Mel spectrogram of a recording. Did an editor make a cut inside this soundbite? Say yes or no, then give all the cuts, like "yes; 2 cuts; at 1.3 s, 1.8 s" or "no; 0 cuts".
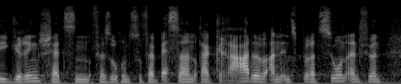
yes; 2 cuts; at 0.9 s, 2.0 s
